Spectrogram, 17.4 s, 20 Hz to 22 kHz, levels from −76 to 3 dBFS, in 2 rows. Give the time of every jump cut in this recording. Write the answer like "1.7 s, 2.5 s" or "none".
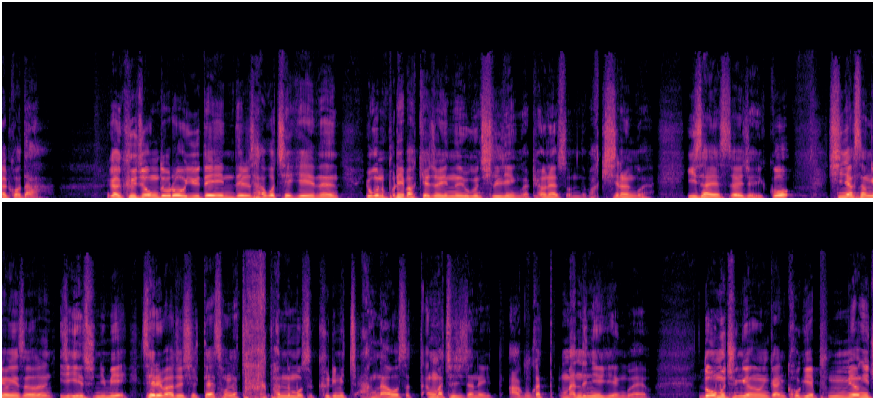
10.0 s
